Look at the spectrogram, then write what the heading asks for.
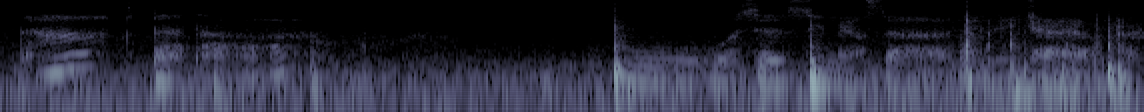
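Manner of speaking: slow hushed whisper, a mock wise master. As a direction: whisper it like a sage teaching a pupil. Playful aside while doing makeup.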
